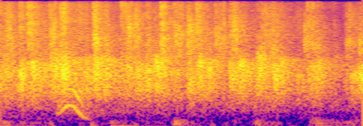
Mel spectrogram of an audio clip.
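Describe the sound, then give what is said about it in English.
Audience applause for a product demo at a launch event: steady, dense clapping fills the whole stretch at a fairly loud level, with faint voices mixed in. “Okay, Elise, thank you so much. Thanks, guys. Big hand for Whirly.”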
